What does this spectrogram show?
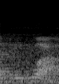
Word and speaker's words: mirepoix: A pronúncia em francês é mirepoix, quando tem O e X no final.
